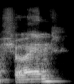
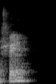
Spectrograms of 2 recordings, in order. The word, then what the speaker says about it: Schoen: pronunciamos ese nombre como Schoen, pero hace poquito leí que por sus orígenes o raíces se pronuncia como Shane, que no tiene nada que ver, pero bueno.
